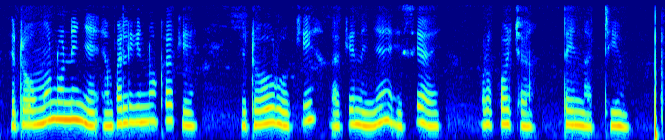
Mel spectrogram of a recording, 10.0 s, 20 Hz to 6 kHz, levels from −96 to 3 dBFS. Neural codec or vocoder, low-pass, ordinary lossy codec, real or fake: none; 5.4 kHz; MP3, 32 kbps; real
